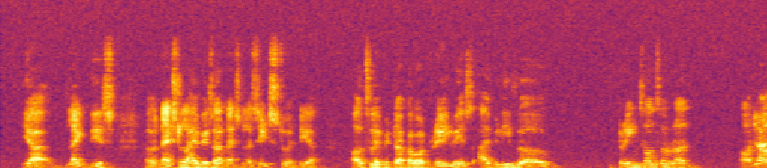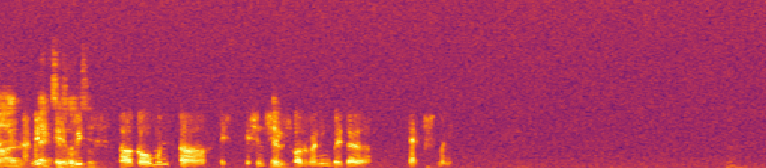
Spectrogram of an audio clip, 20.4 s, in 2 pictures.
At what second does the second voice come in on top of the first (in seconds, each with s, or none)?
10.0 s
